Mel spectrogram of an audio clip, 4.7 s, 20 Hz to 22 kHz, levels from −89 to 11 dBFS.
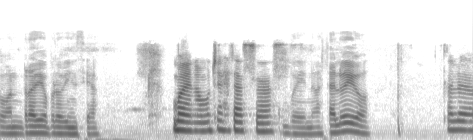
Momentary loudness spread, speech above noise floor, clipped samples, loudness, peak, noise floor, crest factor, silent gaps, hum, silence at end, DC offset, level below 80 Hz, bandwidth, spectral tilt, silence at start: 17 LU; 25 dB; under 0.1%; -30 LUFS; -12 dBFS; -56 dBFS; 20 dB; none; 50 Hz at -55 dBFS; 0 s; under 0.1%; -68 dBFS; 10 kHz; -4 dB/octave; 0 s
